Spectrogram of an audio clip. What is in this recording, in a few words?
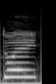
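"dui" neutral tone, Mandarin Chinese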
